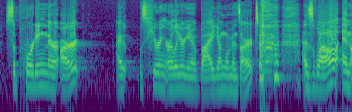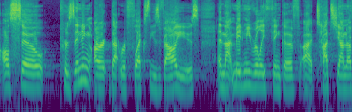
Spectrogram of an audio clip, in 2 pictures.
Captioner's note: laughs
